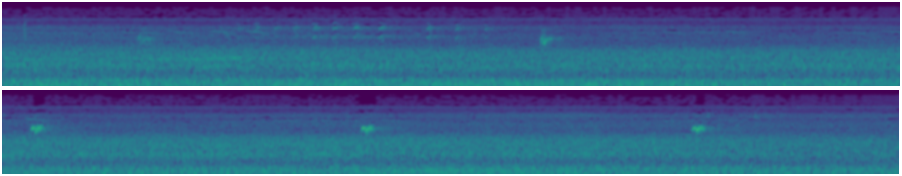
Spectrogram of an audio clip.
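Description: A bird giving single short chirps about every two and a half seconds, with a quick run of faint high twitters about two seconds in, over a steady background hiss of outdoor noise.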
